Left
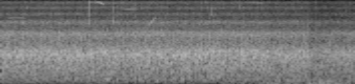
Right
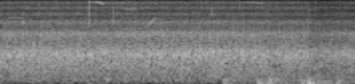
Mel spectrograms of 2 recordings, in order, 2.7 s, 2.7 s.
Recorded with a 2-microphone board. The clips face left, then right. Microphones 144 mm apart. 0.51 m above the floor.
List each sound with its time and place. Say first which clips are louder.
1.7 s running footsteps: even; 75° right (ahead or behind), 6 m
